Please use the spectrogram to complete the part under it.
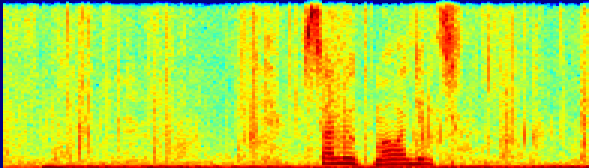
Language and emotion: Russian, neutral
